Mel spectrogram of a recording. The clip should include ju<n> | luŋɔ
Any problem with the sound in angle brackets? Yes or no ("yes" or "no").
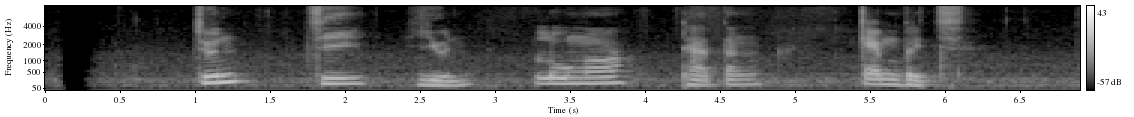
no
